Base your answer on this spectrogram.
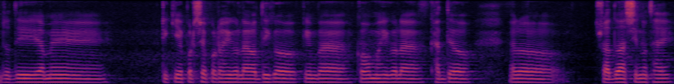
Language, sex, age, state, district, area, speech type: Odia, male, 45-60, Odisha, Kandhamal, rural, spontaneous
